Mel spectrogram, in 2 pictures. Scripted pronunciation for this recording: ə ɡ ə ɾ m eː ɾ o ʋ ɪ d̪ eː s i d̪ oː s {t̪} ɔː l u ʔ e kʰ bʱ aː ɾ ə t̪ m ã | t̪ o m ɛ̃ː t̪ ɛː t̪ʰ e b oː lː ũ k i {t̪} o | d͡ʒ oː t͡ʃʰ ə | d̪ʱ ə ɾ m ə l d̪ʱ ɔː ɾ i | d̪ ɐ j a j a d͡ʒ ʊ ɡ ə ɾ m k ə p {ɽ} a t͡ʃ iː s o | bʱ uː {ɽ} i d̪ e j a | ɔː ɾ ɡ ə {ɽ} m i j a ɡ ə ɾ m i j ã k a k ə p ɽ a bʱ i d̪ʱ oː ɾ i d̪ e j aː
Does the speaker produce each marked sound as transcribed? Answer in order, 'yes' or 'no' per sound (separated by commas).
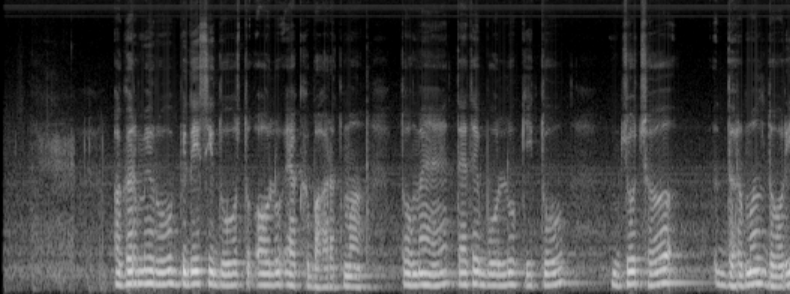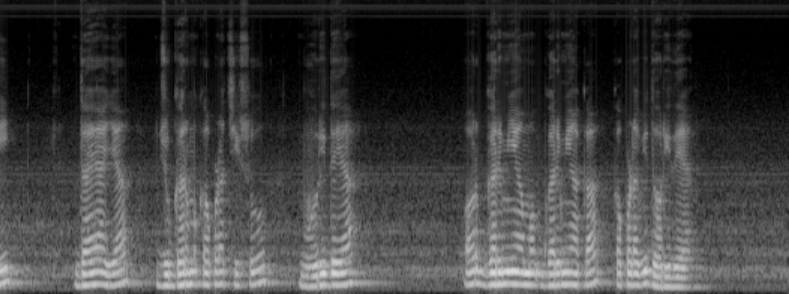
yes, yes, yes, no, no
